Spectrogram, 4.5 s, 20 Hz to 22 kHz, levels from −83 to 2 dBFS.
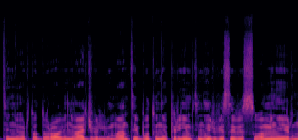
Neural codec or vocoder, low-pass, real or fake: vocoder, 48 kHz, 128 mel bands, Vocos; 19.8 kHz; fake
